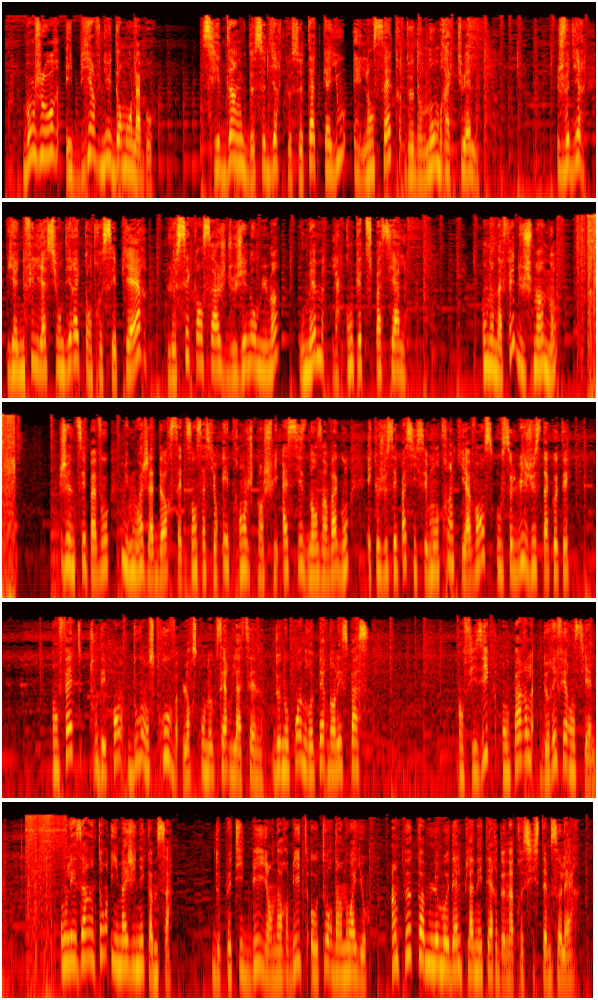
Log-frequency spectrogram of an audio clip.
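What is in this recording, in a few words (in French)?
Démo - Interprétation Détendue, Comédienne; Nouvothé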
